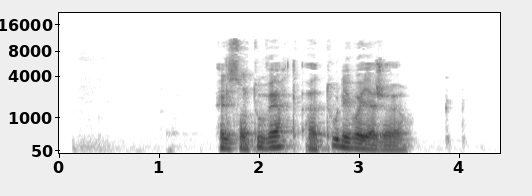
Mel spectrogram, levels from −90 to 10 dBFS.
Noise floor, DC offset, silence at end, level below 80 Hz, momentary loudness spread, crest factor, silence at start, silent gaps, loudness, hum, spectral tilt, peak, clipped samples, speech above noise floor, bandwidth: -79 dBFS; under 0.1%; 0.95 s; -42 dBFS; 11 LU; 20 dB; 1.6 s; none; -21 LUFS; none; -7 dB/octave; -4 dBFS; under 0.1%; 59 dB; 11.5 kHz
